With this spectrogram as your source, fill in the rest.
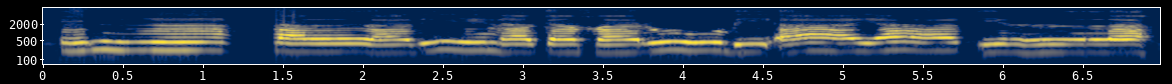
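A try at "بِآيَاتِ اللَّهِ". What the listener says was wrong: Oh ya, betul.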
